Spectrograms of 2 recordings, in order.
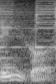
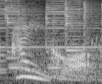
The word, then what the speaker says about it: Igor: Usted debe de ser Igor. No, se pronuncia Igor.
